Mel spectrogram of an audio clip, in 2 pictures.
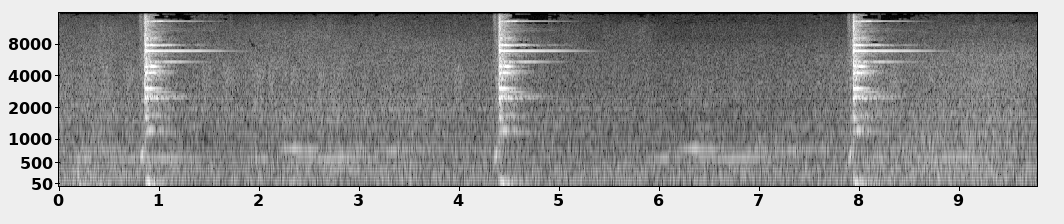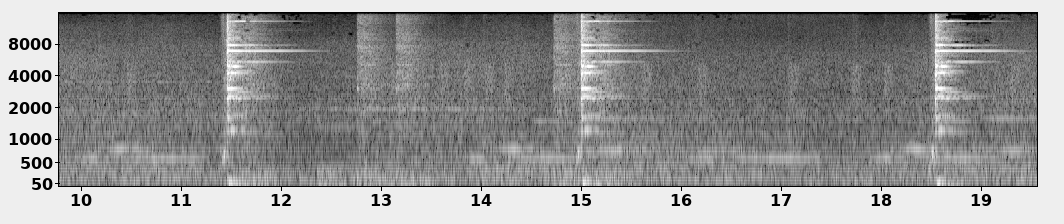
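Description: Short menu blips sound as a selection moves.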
